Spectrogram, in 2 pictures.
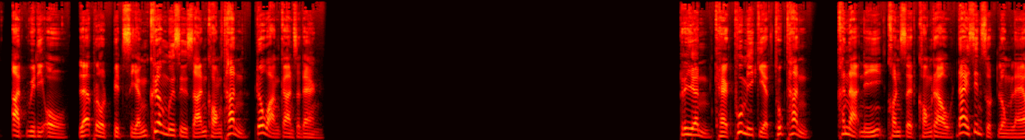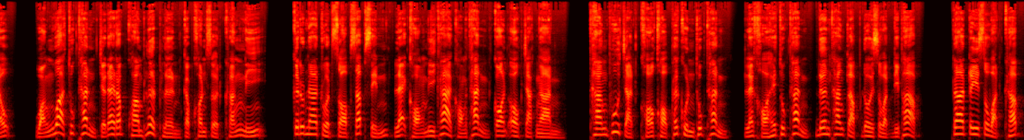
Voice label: Announcement Male Thai Epic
